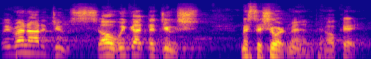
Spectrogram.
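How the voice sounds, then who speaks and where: A man emceeing a powwow, rallying the dancers with folksy, encouraging humor. His voice is slightly high and very bright and forceful. It rings out over a gymnasium PA with long reverb. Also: sing-song, normal speed. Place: large indoor gymnasium.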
